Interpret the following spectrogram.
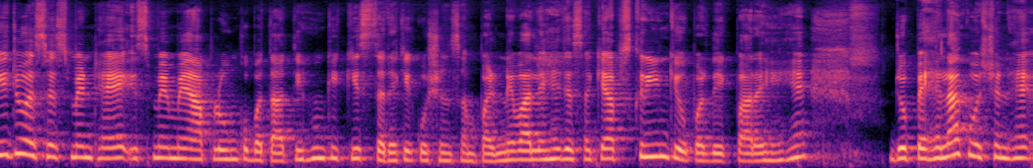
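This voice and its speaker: A woman's voice: medium pitch, darkish tone. A woman teacher taking schoolchildren through a workbook lesson, patiently spelling words out letter by letter and checking they follow along. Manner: addresses children directly, checking understanding. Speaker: English teacher.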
